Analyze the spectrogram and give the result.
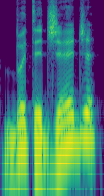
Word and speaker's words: Buttigieg: Le jeune espoir Pete, alors ça s'écrit Buttigieg, mais ça se prononce, vous me l'avez dit Laurence, Buttigieg, qui est le maire de South Bend en Indiana et qui est, lui, à 7%.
